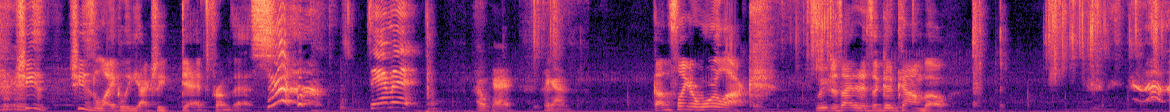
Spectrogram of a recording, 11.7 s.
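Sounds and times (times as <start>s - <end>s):
laughter: 0.0s - 0.5s, 2.6s - 3.4s, 10.8s - 11.6s
speech: 0.1s - 5.8s, 6.5s - 9.6s
handful of dice being rolled: 10.5s - 11.2s.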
